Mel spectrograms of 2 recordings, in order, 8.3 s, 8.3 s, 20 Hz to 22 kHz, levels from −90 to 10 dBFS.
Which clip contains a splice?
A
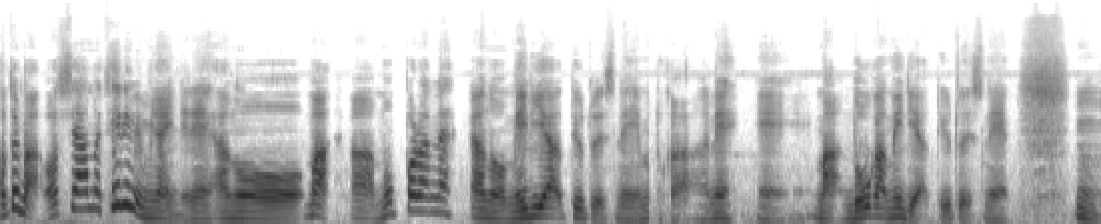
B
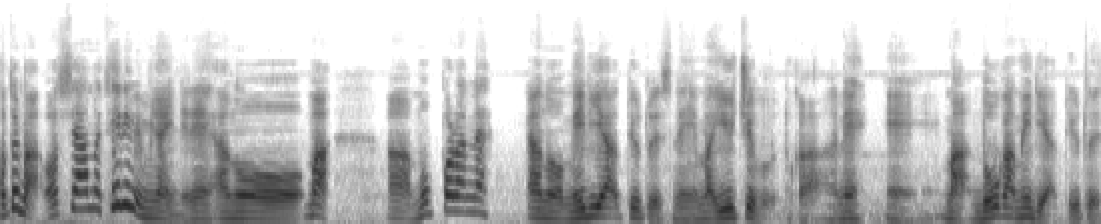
A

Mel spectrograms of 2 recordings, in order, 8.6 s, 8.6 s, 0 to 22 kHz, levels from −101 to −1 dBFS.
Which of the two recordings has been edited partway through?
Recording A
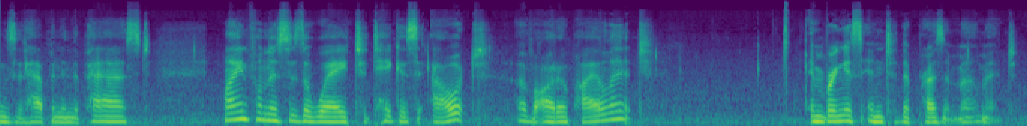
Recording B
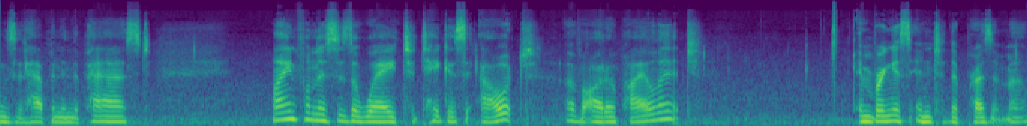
A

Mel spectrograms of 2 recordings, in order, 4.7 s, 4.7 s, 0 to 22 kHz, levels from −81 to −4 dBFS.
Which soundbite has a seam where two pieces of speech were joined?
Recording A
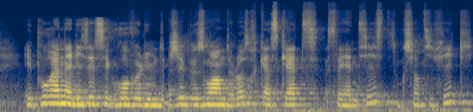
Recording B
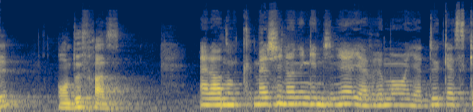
A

